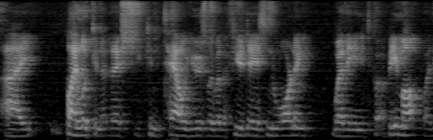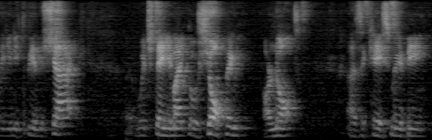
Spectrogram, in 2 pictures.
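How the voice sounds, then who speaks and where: A man's voice: on the high side, flat delivery, brisk, a bit bright. A man giving an informal technical slide presentation to a club, explaining things in a conversational, somewhat hesitant way. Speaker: amateur radio club guest speaker. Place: indoor room, club talk to an audience. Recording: echoey room, distant microphone.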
